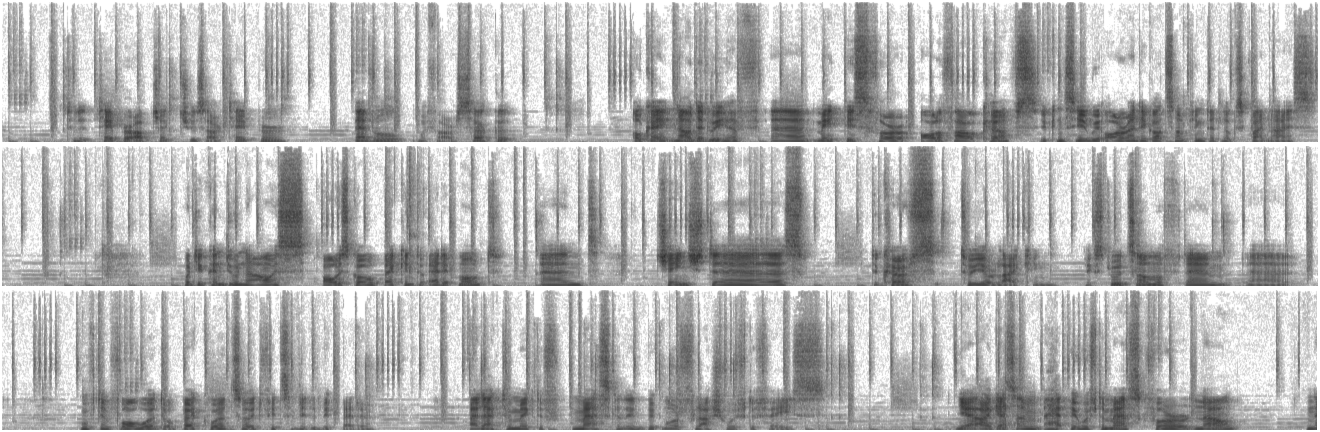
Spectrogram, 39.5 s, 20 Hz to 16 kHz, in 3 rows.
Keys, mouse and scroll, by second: 0.3-1.5 drag, 2.5 click, 3.5-5.4 drag, 11.7-12.5 middle drag, 13.5 click, 14.3 KP_Decimal, 15.3-16.4 middle drag, 17.1 Tab, 17.9 click, 19.4 g, 22.8 middle click, 24.0-24.3 drag, 24.4 g, 25.6-26.7 middle drag, 27.0-28.9 middle drag, 29.3 Tab, 29.7 click, 30.6 g, 30.9 click, 31.0 g, 32.0 click, 32.2 g, 33.4 click, 33.6 g, 35.4 click.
